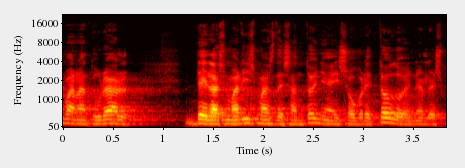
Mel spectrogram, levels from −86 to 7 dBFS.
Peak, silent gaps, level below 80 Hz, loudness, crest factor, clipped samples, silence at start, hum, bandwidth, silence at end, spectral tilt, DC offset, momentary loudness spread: -8 dBFS; none; -70 dBFS; -28 LUFS; 22 dB; under 0.1%; 0 s; none; 18 kHz; 0 s; -6 dB/octave; under 0.1%; 12 LU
